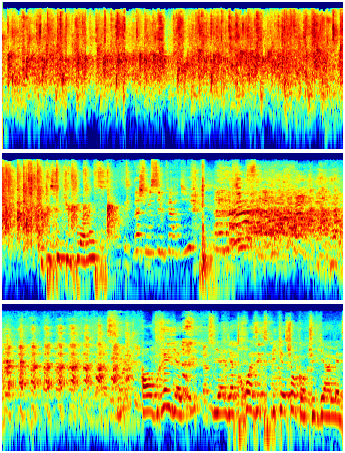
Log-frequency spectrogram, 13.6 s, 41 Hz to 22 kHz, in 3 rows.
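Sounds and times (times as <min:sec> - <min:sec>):
comedy club audience applauding: 0:00.0 - 0:06.1
speech: 0:05.1 - 0:13.6
laughter: 0:07.0 - 0:13.3.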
